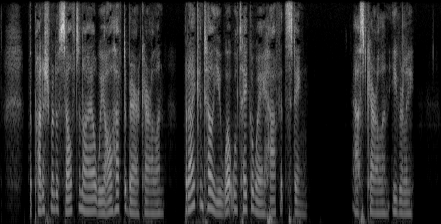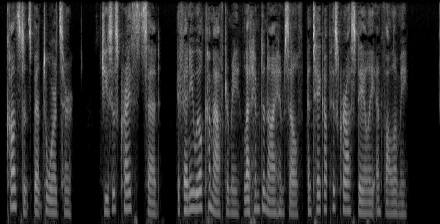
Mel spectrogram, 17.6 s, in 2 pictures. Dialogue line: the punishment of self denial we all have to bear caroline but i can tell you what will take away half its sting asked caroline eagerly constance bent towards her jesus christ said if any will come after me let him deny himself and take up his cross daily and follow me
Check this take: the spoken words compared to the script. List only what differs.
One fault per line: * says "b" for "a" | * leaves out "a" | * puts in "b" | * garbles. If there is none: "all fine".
all fine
